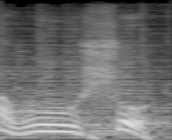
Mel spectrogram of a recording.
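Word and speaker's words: wushu: termo japonês bujutsu e em chinês a pronúncia seria ucho que significa literalmente técnicas marciais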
